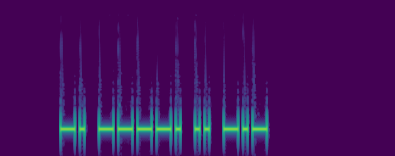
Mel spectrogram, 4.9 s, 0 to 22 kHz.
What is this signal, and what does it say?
Morse code, heard as a keyed tone, about 20 wpm, 700 Hz. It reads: N9IK
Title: Speed Racing - USA Call Signs 17wpm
